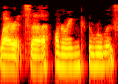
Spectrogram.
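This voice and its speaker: At a fairly slow pace, a woman speaks in a normal speaking voice with a fairly low pitch. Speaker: podcast guest. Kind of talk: casual chat.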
